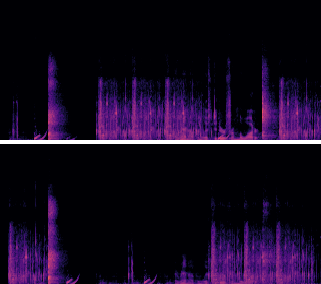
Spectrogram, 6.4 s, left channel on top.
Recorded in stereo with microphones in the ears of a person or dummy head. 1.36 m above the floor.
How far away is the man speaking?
About 1.5 m.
